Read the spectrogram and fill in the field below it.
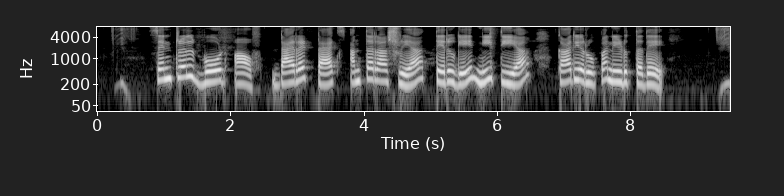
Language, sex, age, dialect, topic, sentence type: Kannada, female, 41-45, Mysore Kannada, banking, statement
